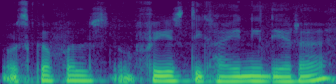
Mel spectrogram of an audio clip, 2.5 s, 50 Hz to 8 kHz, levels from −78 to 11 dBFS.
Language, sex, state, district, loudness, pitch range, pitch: Hindi, male, Chandigarh, Chandigarh, -15 LUFS, 120-140 Hz, 130 Hz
